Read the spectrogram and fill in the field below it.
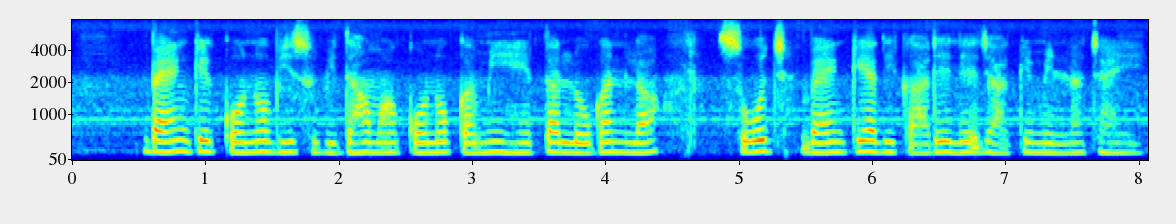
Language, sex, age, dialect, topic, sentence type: Chhattisgarhi, female, 18-24, Western/Budati/Khatahi, banking, statement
